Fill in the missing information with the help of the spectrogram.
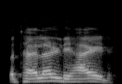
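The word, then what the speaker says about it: phthalaldehyde: और इसका common name हो जाएगा PTHALDEHYDE, पैथैल डिहाइड। पी साइलेंट हो जाएगा, थैलल डिहाइड हो जाएगा।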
